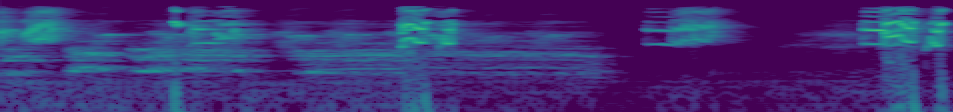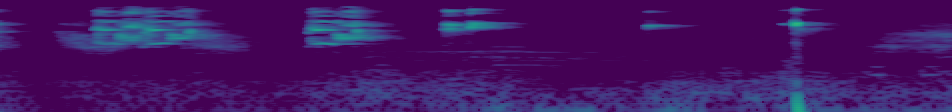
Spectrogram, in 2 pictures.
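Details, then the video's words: Lovebird singing in a luxurious style: harsh, buzzy, high chattering phrases alternating with short squeaky chirps, thinning to isolated thin notes and a sharp click near the end. "LOVEBIRD GAYA MEWAH. SEKALI BUNYi LANGSUNG YAUT.."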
